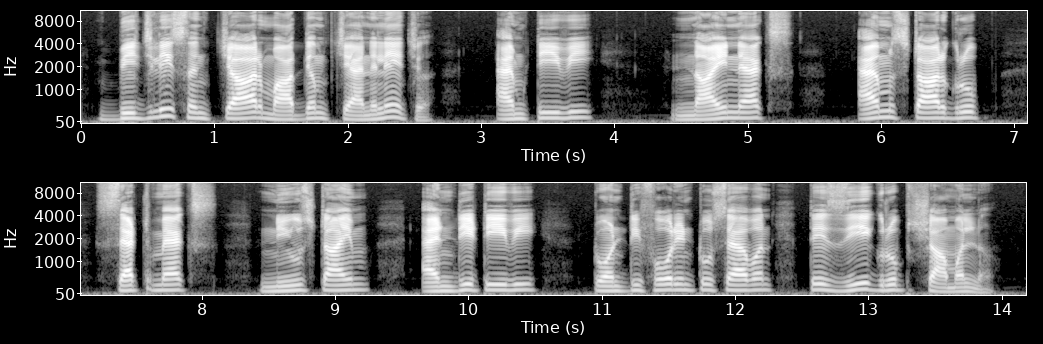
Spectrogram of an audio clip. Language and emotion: Dogri, neutral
